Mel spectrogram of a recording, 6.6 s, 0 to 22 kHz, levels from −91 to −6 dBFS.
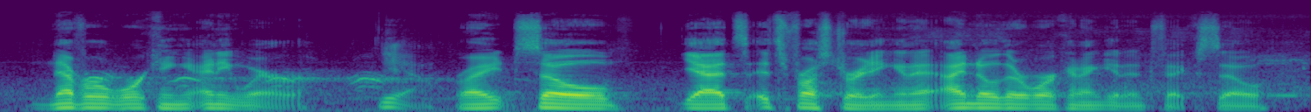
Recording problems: animal sounds; noticeable; throughout; 20 dB below the speech

